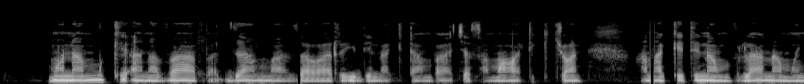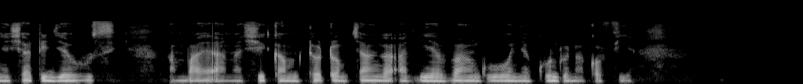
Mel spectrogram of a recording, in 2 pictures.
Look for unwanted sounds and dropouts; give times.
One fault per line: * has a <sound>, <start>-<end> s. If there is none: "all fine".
* has a dropout, 3.0-3.0 s
* has a dropout, 6.5-6.5 s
